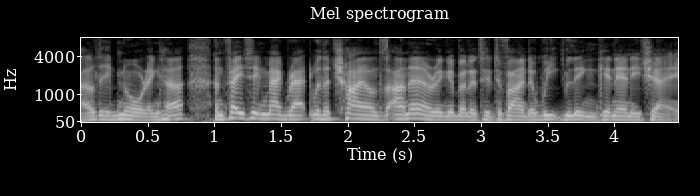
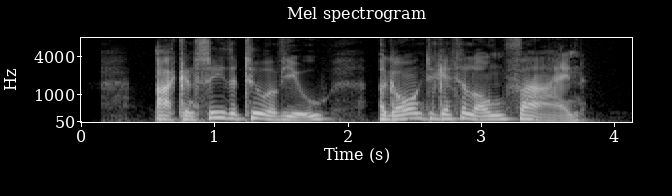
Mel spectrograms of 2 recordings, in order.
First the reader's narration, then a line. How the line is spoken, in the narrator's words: said Fairy Hedgehog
